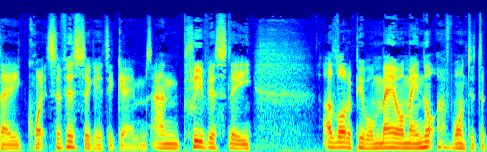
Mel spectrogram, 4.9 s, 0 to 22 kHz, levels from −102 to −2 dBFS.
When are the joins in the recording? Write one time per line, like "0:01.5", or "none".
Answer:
0:01.4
